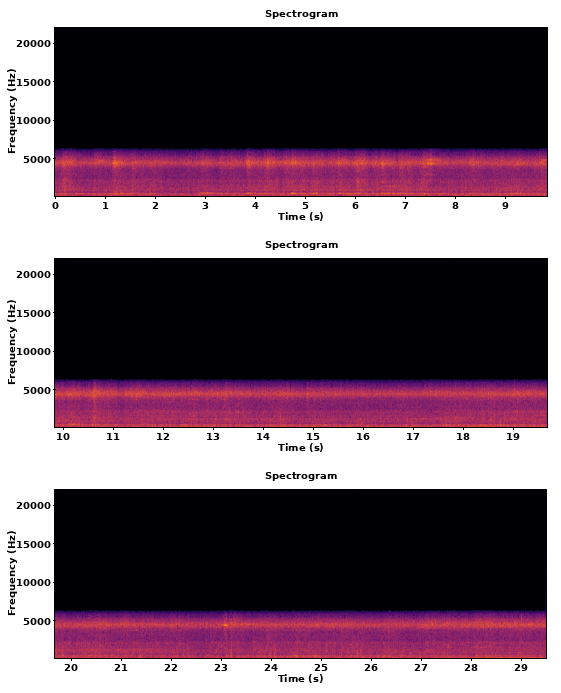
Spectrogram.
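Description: Loaded crude oil tank cars of a freight train rolling steadily past, a continuous rumble of steel wheels on rail with occasional clicks over joints. Near the end a deeper engine rumble swells as the rear distributed-power locomotives come up.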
